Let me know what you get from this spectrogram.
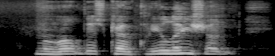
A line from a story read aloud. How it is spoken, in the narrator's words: grumbled the dog sourly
